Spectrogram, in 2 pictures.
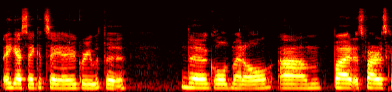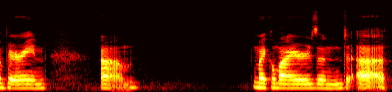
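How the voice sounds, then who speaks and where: A woman's voice: fairly low pitch, flat delivery, takes it slowly, pauses often. A woman appearing as a guest on a podcast, talking casually and hesitantly, with many fillers.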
